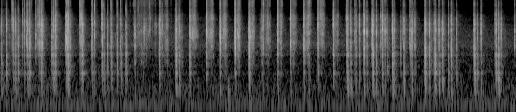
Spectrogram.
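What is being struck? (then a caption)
Plastic pump bottle. Long blue acrylic nails tap and scratch fast on a small, hollow white plastic pump bottle. About fifty crisp, bright clicks come with almost no low end and die away almost instantly, with a soft scratchy hiss between them.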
